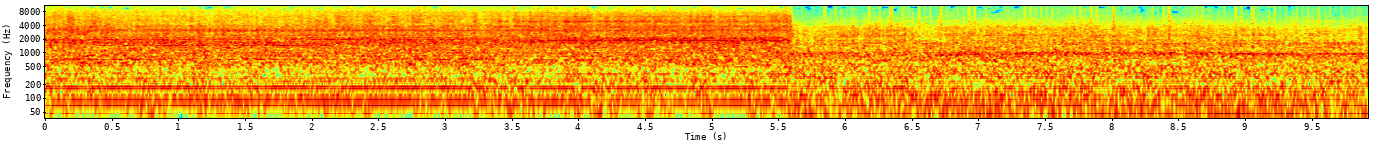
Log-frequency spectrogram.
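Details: Case 188D diesel backhoe tractor after a year-long rebuild, driving on a four-mile road trip, good oil pressure and water temperature: deep, even drone with steady road noise, pulling smoothly, no knocks or misses; normal running under load.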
